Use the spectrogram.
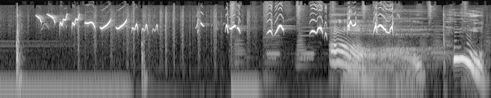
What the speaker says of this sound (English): Oh, poor baby bird. He must have fallen out of his nest.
